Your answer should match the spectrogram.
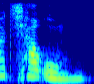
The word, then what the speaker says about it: ชอุ่ม: หรือ ไม่ ประวิสรรชนีย์ คะ เรา ออก เสียง ว่า ชอุ่ม ไม่ เห็น รูป สระ อะ ต้อง เป็น คำ ที่ ไม่ ประวิสรรชนีย์ ต่อ ไป ค่ะ ลูก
